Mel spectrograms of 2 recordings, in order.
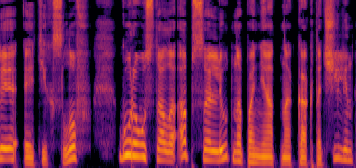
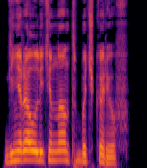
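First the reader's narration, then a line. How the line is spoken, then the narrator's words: Calm answer. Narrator (Russian): спокойно ответила Евгения, заместитель министра внутренних дел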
